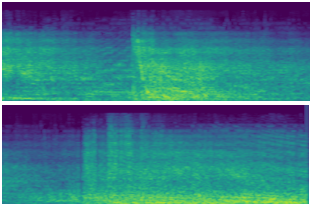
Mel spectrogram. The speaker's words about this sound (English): I'm giving it the laser. Back up, fire in the hole. Here we go. Fire.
